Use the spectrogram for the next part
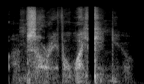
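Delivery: soft unvoiced whisper. A narrator's reading. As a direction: whisper it so no one hears. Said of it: "he whispered".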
